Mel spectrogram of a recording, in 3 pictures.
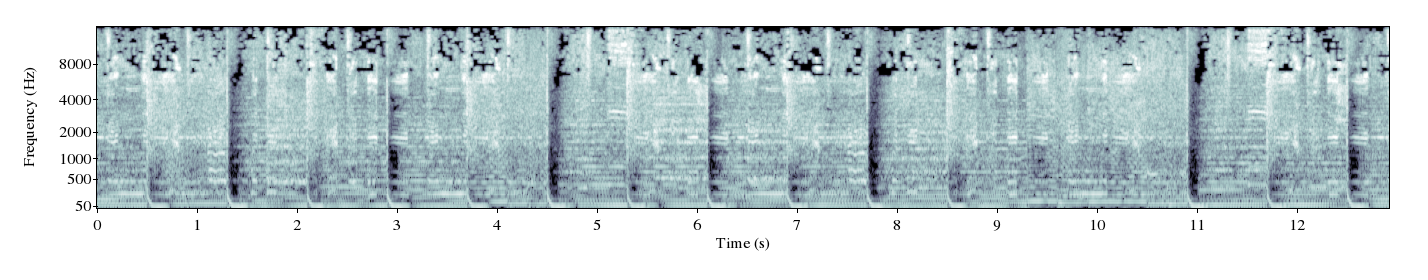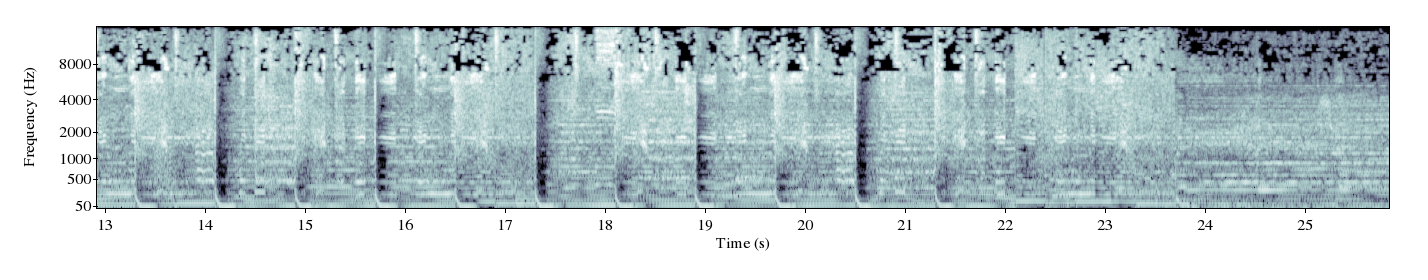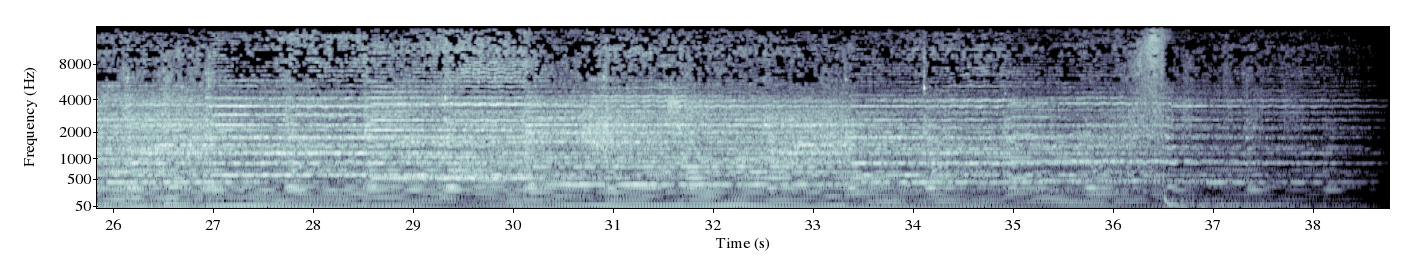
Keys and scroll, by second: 1.8 F3, 2.0 Escape, 4.1 F4, 15.3 ctrl+z, 16.7 shift+F2, 18.6 F3, 19.7 F4, 21.4 shift+Page_Up, 23.2 shift+F2, 23.7 F3, 24.0 Escape, 33.3 F3, 33.6 Escape, 35.1 F9.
